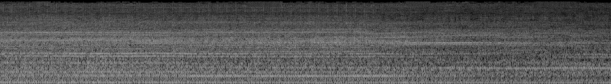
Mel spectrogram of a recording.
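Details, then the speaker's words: 2008 Nissan Versa CVT after slipping out of gear, stepper motor code stored: steady high whine of constant pitch over a smooth idle at startup; CVT transmission whine. "Like it just sort of slipped out of gear a couple times, and I hear this loud whining when I start it."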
